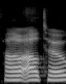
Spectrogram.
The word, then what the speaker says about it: Palo Alto: Palo Alto, where she continues to haunt university libraries.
